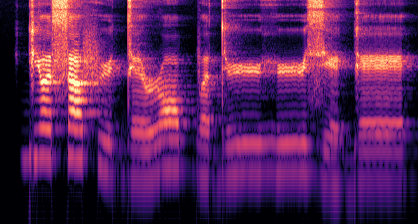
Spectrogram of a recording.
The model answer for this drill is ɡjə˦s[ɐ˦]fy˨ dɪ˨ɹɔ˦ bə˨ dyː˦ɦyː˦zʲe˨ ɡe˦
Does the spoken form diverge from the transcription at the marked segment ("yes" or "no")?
no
